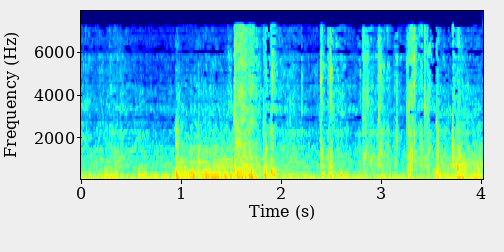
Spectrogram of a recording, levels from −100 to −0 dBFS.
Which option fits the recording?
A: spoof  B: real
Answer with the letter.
A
